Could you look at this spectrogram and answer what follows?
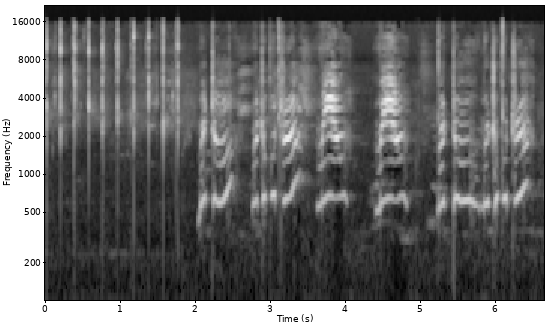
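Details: Talkative pet ringneck parrot loudly and rapidly copying a cat meow, "miyaon miyaon": a string of dry ticking clicks first, then five nasal, wavering meow-like calls in quick succession.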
